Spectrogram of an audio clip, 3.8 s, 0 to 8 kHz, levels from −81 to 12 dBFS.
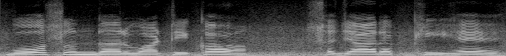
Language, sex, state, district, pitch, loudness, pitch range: Hindi, female, Haryana, Charkhi Dadri, 215 Hz, -12 LUFS, 205-225 Hz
